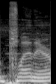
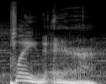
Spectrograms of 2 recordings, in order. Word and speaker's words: plein air: The French pronounce it plein air. Others say plain air.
